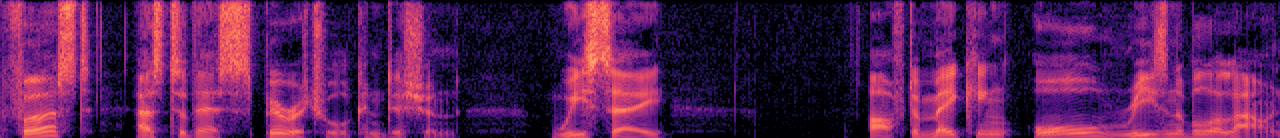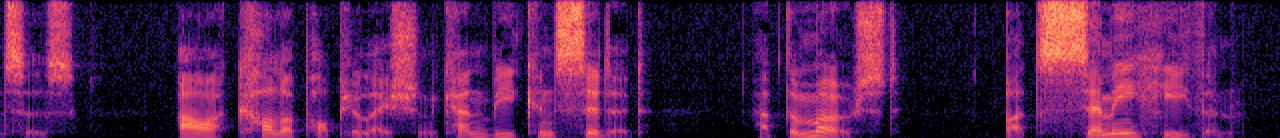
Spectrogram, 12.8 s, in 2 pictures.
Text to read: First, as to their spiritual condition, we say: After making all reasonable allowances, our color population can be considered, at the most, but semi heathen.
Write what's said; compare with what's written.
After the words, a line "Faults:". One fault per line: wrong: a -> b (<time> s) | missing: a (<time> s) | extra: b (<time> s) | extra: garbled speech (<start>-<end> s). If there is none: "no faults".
First, as to their spiritual condition, we say: After making all reasonable allowances, our color population can be considered, at the most, but semi heathen.
Faults:
no faults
